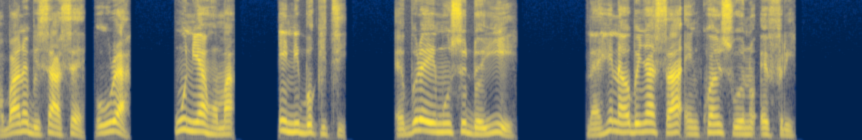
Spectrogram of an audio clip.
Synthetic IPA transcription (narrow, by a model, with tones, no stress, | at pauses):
ɔ˨baː˦nʊ̃˦˨bi˨sa˦˨sɛ˦˨o˦wu˦ɾa˨ | wũ˦nɪ̃˦a˨ɦʊ̃˨mã˦ | ɪ̃˦n˦nĩ˦bo˦kʰi˨tʰḭ˨ | æ˨bu˦ɾa˦˨ji˦mʊ̃˦n̩˦sʊ˦dɔ˨ji˦e˨ | nã˨ɛ˨ɦɪ̃˦nã˨o˦bɛ˦ɲã˦saː˨˦ʔɪ̃˨ŋ̩˨kʰʷã˦n̩˦su˨o˦nʊ̃˦ʔæ˦fi˨ɾi˨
